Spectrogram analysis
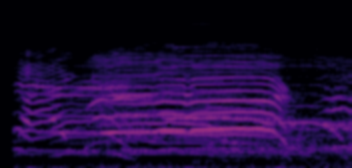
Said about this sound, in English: So I'm going to say one, two, three, and then I want you to yell as loud as you can your favorite animal.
